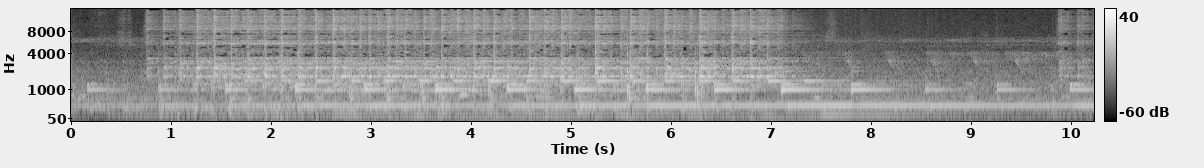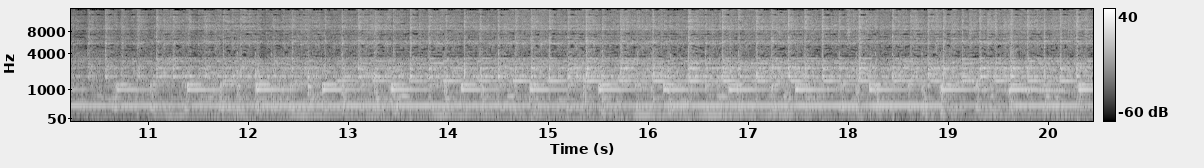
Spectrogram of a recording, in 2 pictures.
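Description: Balinese gamelan playing: bronze metallophones and percussion over a steady beat, with a bright, shimmering top. The ensemble eases off about seven seconds in, then comes back in full around ten seconds.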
